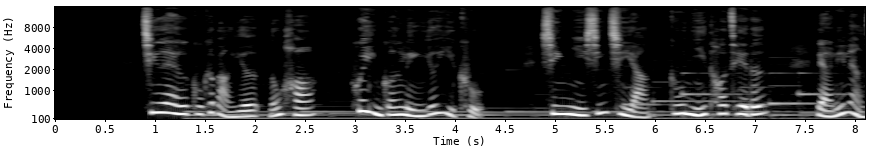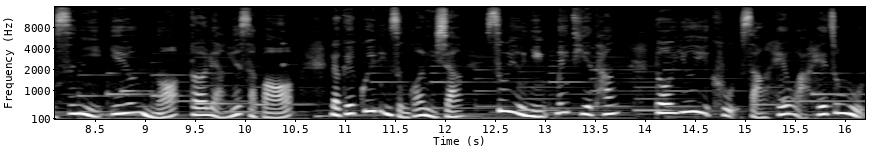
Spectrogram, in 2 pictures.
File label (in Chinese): 上海方言 女 上海话; 方言配音; 优衣库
